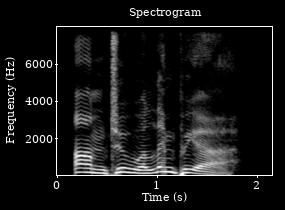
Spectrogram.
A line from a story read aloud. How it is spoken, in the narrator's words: The others bellowed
